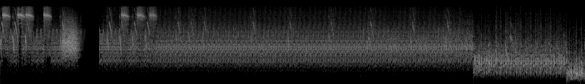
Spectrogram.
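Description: A flying saucer drones with a steady warbling electronic tone.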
